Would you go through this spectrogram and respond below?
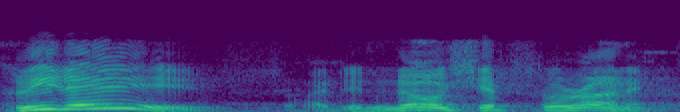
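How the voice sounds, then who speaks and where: Blustering, hearty middle-aged American patriarch; very animated folksy delivery, vintage radio comedy on a muffled recording. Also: male voice, fairly high pitch, normal speed, a little hiss or hum. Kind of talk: 1940s radio comedy acting.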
